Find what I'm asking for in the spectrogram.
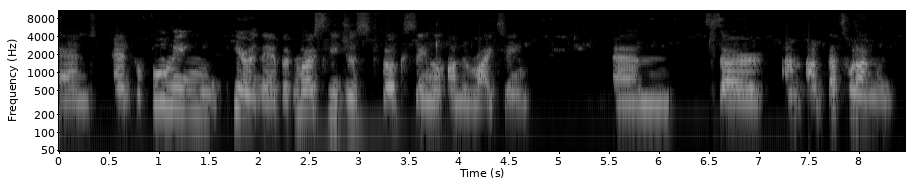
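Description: A woman's bright, sharp voice in a South African accent, fairly slow, with very wide pitch swings and a dry, close sound with no echo. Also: medium pitch for a woman. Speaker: singer-songwriter. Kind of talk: casual interview. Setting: video call.

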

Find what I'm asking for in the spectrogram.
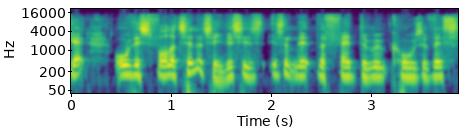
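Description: At a moderate pace, a man talks at medium pitch in a normal speaking voice. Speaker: financial podcast host. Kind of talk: news reading and interview. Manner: formal.

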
